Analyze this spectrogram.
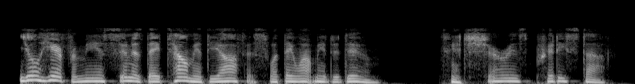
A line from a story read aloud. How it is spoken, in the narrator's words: Jane said dreamily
